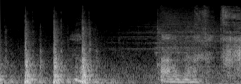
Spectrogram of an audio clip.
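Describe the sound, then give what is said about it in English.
Three loud, heavy knocks land on a door in quick, even succession on Christmas, followed by a person starting to speak. “Who knocks like that on Christmas?”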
